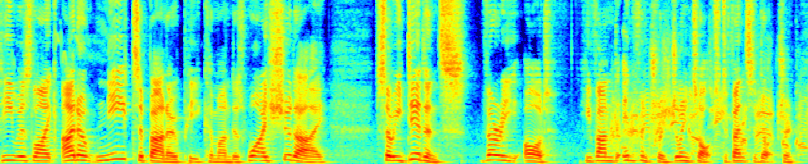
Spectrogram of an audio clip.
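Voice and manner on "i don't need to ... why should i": ordinary talk, nothing marked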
